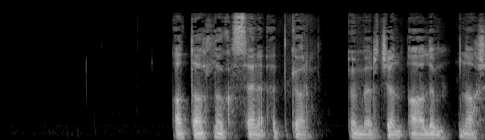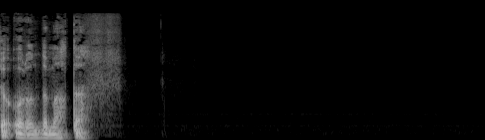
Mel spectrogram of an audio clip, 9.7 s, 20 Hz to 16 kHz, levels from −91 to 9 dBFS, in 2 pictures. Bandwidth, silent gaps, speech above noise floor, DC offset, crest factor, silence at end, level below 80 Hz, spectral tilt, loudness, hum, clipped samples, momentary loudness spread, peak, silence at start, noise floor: 11.5 kHz; none; 65 dB; under 0.1%; 24 dB; 3.65 s; -50 dBFS; -4 dB/octave; -23 LUFS; none; under 0.1%; 9 LU; -4 dBFS; 1.75 s; -88 dBFS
